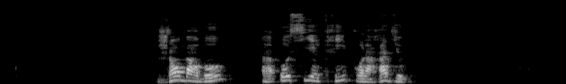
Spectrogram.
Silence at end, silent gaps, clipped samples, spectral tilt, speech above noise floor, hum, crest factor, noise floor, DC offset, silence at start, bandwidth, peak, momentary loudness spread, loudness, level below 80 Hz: 1.6 s; none; under 0.1%; -6 dB/octave; over 67 dB; none; 22 dB; under -90 dBFS; under 0.1%; 1.6 s; 11.5 kHz; -6 dBFS; 14 LU; -24 LUFS; -70 dBFS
